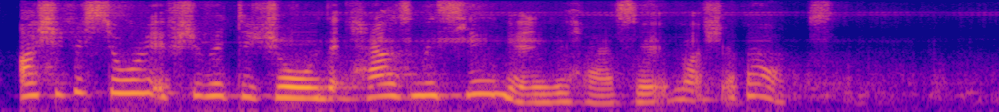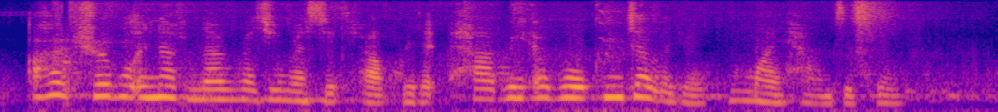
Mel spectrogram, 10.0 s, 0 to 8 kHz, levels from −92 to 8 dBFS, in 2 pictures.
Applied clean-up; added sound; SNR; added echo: neural separator model SepFormer DNS4.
